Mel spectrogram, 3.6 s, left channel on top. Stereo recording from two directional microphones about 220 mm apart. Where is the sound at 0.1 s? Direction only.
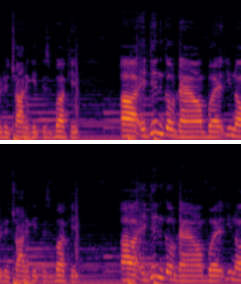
40° left (ahead or behind).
